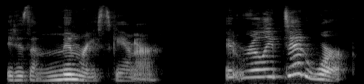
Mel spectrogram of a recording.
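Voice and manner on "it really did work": higher, amazed exclamation; boy amazed by his own invention; exclaiming. A narrator's reading. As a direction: marvel that it worked. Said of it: "Louis exclaims".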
